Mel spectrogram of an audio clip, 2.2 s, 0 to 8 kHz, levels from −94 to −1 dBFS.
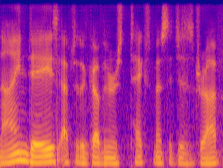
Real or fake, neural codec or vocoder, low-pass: fake; codec, 16 kHz, about 1 kbps, DyCAST, with the encoder's durations; 7.2 kHz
